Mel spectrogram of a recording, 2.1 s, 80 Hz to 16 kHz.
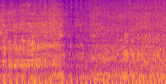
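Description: A modified BMW sedan's aftermarket exhaust and a Royal Enfield Bullet 350's single-cylinder engine running together at low speed in traffic. They make a steady low engine note with a fast pulsing underneath.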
